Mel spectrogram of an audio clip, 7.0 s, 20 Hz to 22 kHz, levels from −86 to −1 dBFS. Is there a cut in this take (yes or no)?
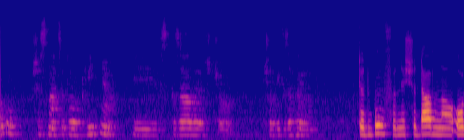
yes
